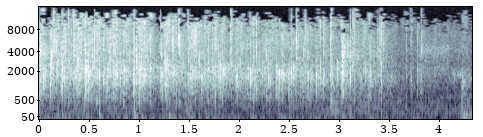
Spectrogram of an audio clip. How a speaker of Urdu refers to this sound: ٹھیک ہے، ان کی حوصلہ افزائی ہونی چاہیے زوردار تالیوں کے ذریعے.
